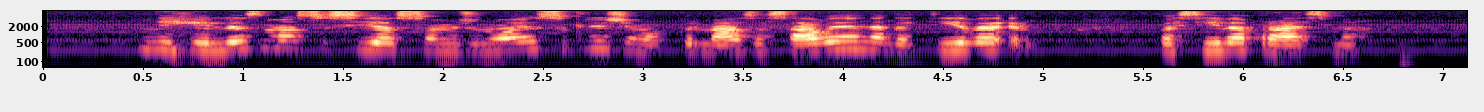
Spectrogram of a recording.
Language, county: Lithuanian, Kaunas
